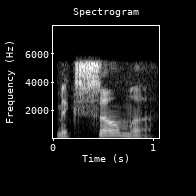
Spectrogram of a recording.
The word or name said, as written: myxoma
